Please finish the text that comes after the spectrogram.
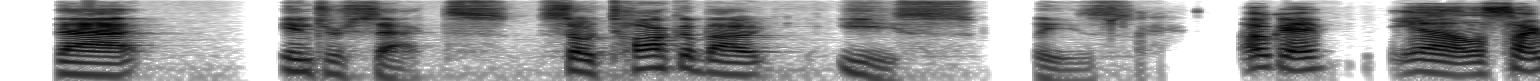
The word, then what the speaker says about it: Ys: intersects so talk about eise please okay yeah let's talk about east a little bit so eise or which is spelled ys i'll type it in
